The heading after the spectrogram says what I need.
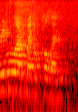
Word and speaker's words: Pollan: I've been reading a lot of Michael Pollan. How do you pronounce his last name? Pollan? Pollan, like you said, Pollan.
